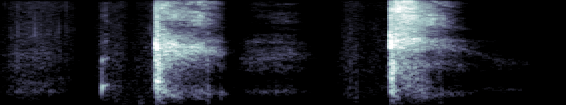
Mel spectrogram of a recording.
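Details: A female with a cold sneezes: two forceful sneezes, each preceded by a quick catching inhale.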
